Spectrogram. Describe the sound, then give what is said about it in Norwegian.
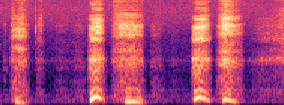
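A voice demonstrates breathing out, in a series of short, breathy, partly voiced exhales grouped in uneven pairs, fairly loud, with brief silences between them. “Og jeg så at bare da med å koble inn en utpust mm. og forlenge utpust, for da blir ofte utpusten sånn,”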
